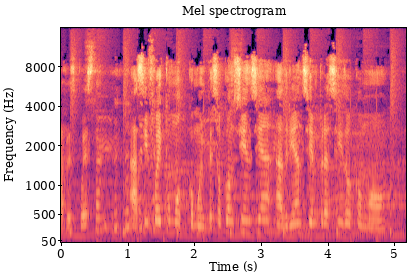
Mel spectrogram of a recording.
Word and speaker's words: Conscientia: que es se pronuncia conciencia simplemente que tiene la t porque está en latín pero se pronuncia conciencia no como en español bueno el nombre tiene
